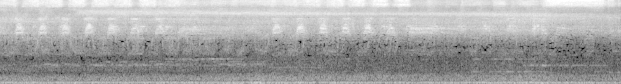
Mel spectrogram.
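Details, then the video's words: Cicadas singing everywhere in high summer: a bright, piercing buzz beating in quick regular throbs about twice per second, sustained throughout, with low-frequency rumble beneath. "매미소리를 들으며 휴식. Cicadas's buzzing sound"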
